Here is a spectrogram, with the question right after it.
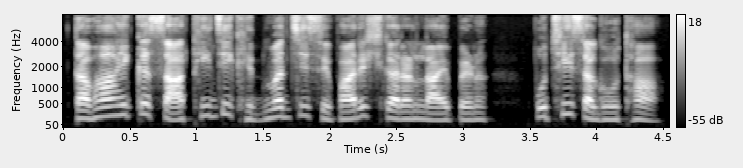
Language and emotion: Sindhi, neutral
